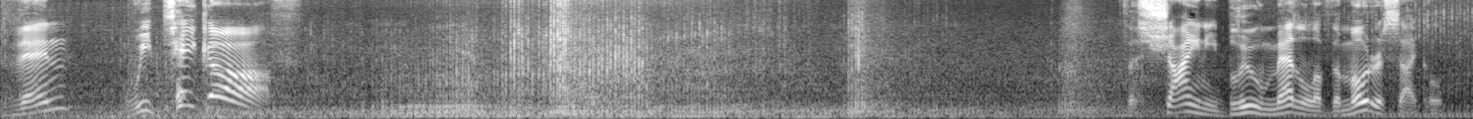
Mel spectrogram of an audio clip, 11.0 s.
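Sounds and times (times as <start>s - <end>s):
motorcycle accelerating away: 2.4s - 7.2s.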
